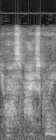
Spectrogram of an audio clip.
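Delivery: hushed, breathy whisper under the breath. Retelling how he called his child who ignored him, retelling a whisper. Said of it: "And then I whispered".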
